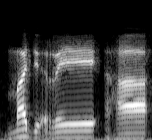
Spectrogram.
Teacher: اس را کی جو کھڑی زیر ہے اس کو ری کی بجائے رے پڑھیں گے. مجریہا، اس کو کہتے ہیں ایمالا.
